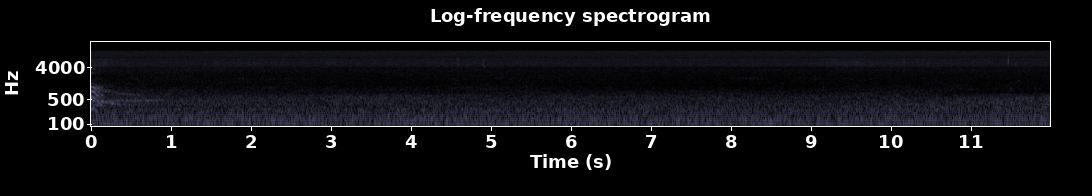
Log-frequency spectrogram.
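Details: Quiet outdoor low rumble, like distant traffic or wind, throughout, with no clear animal call.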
